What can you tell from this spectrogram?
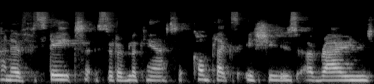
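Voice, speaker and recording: Somewhat breathy woman with a Scottish accent, medium in pitch, at a fairly slow pace. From Scotland. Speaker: menopause specialist. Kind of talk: interview.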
